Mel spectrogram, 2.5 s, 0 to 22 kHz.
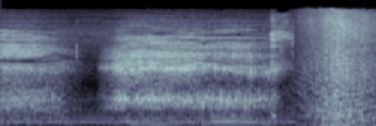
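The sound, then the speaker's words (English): Heavy, rasping breathing of a person asleep, low and loud with a snore-like buzz. It comes in a few long, drawn-out breaths with no talk. “Like you breathe every 10 to 15 seconds. Can you stop that? Can you just breathe less?”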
